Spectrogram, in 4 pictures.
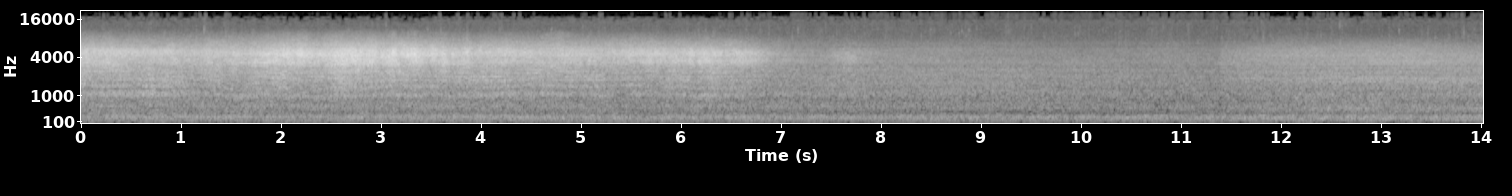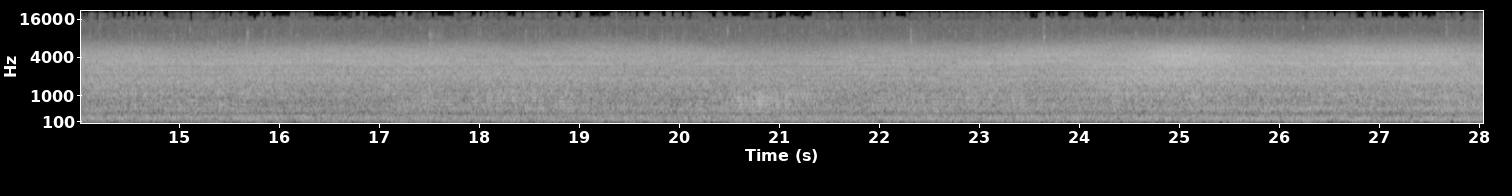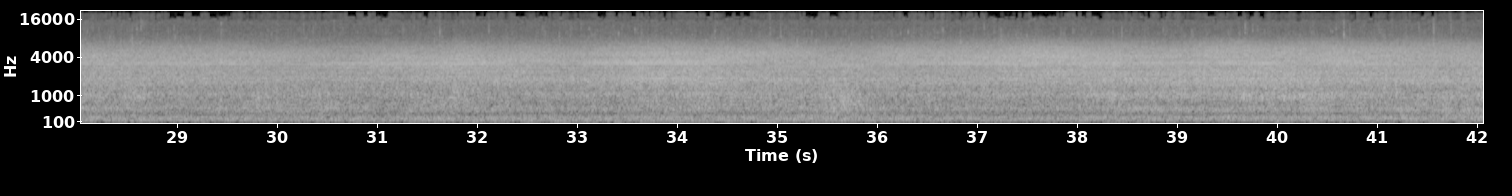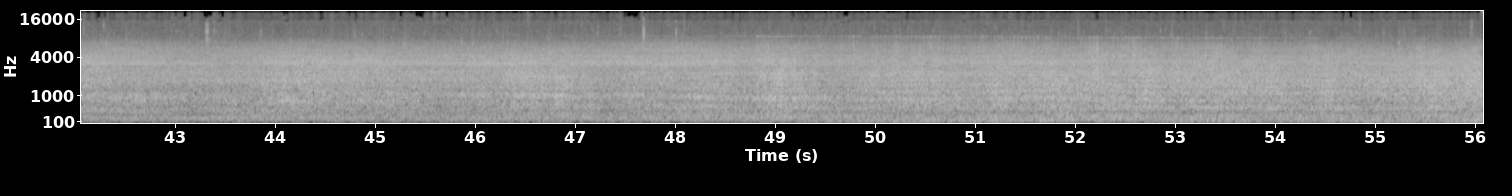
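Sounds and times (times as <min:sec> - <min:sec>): airliner engines running: 0:00.0 - 0:56.0.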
